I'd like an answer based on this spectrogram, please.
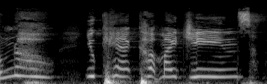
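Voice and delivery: high, drawn-out comic wail; hammed-up indignant plea, loud and slow; horrified protest. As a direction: protest as if the jeans matter most. Retold protest at jeans being cut.

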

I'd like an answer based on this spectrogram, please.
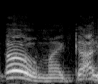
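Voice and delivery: loud disgusted outburst; angry exclamation. Retold or imitated. Contractor reacting to the shack, loud angry outburst. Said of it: "He was angry".

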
